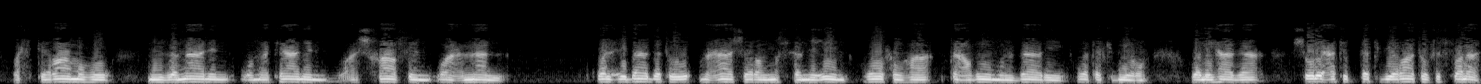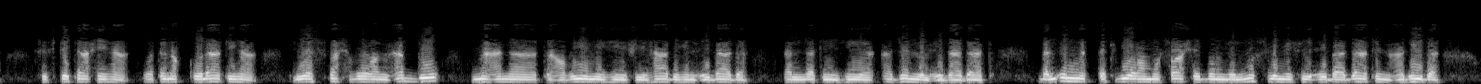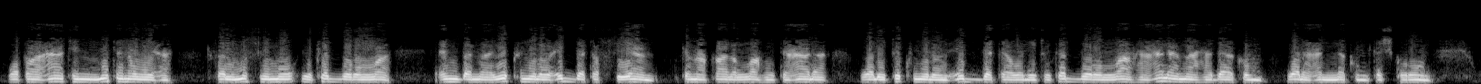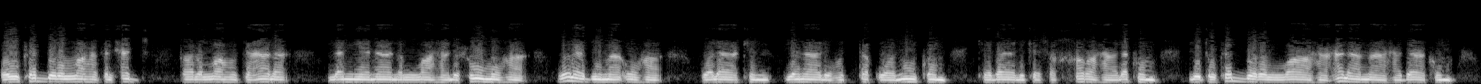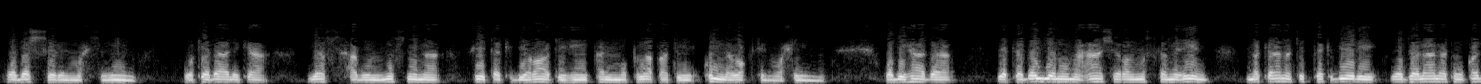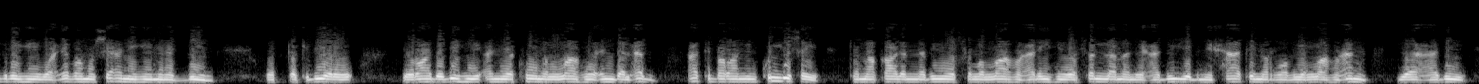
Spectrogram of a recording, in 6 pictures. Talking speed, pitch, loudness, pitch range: 95 wpm, 115 Hz, -12 LUFS, 110-125 Hz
